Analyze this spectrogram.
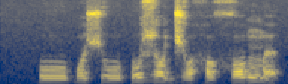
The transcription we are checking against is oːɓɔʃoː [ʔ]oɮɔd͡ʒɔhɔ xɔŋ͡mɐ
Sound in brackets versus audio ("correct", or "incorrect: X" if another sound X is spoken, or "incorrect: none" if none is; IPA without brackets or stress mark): correct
